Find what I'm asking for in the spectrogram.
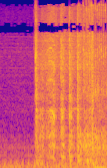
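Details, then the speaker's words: Diesel Toyota Etios that had been misfueled with petrol; after draining, a new diesel filter assembly and reworked injector nozzles with back-leakage checked, a brief crank catches within a fraction of a second and settles into an even idle; normal quick start. "দেখতেই পাচ্ছেন এখন গাড়ি perfect."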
